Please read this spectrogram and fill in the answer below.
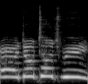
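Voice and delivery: very high-pitched little man character voice. Voicing a rock as someone picks it up, little guy voice. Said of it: "he's like a little guy on the bottom".

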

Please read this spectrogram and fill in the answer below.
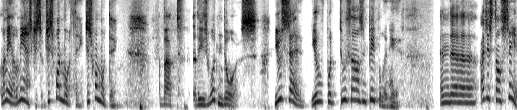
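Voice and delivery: very high-pitched, gently prodding voice. Acting out a comedy bit idea in the detective's manner: Columbo voice. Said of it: "doing a Fred Leuchter bit where he's like".

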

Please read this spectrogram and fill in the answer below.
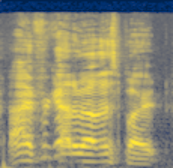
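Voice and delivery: high, loud, stunned realization. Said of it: "I was like".

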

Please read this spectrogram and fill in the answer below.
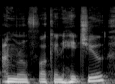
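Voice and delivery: ordinary delivery

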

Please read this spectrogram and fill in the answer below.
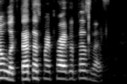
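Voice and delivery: flustered, freaked-out, scolding, protective tone. Retelling a mother's reaction to a found birth certificate: imitating mom freaking out. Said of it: "she freaked out, and she goes".

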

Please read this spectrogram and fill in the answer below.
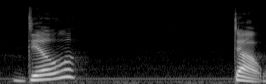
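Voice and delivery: slow, clear, each word set apart and enunciated. Saying a phrase on a PG podcast, slow, clear, separated words. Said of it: "I'm gonna say this slowly and clearly".

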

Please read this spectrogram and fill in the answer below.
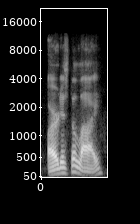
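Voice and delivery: unhurried, slow delivery. Repeating a quote after being asked to say it again: said slowly. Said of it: "Say it slow again".

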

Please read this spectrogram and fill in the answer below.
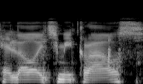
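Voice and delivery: put-on German accent. Klaus the fish introduces himself, Klaus German fish voice. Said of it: "it's the German fish".

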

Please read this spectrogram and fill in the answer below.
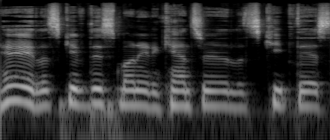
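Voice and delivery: plain

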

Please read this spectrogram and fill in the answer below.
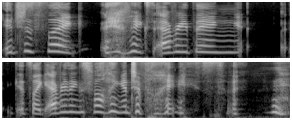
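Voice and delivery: high-pitched, acted crying through the words. Retelling a talk with him, the speaker acts out her past self crying. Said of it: "I'm like crying".

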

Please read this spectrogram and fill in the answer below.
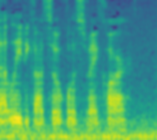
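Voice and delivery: sudden, low, hushed, panicked whisper.

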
